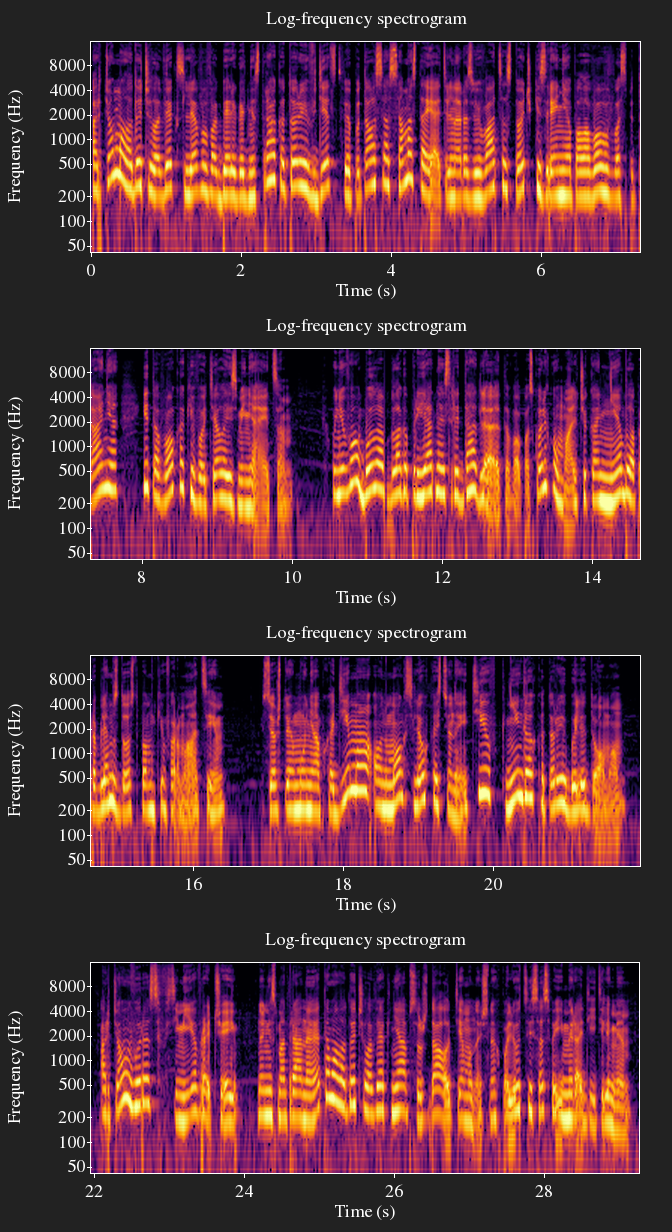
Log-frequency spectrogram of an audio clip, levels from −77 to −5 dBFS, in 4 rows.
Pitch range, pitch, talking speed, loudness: 205-265 Hz, 230 Hz, 150 wpm, -13 LUFS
